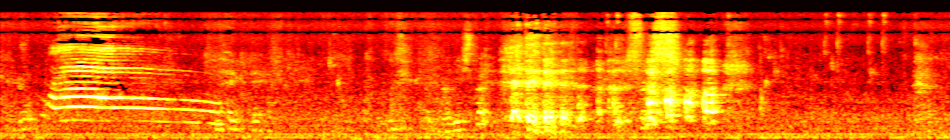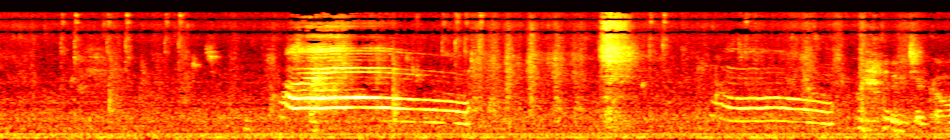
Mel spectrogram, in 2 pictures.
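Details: Pet cat Mame-daifuku, ignored indoors by the father it wants to turn around, gives three long, falling, plaintive meows spread across the stretch, with a burst of human talking and rustling between the first and second.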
